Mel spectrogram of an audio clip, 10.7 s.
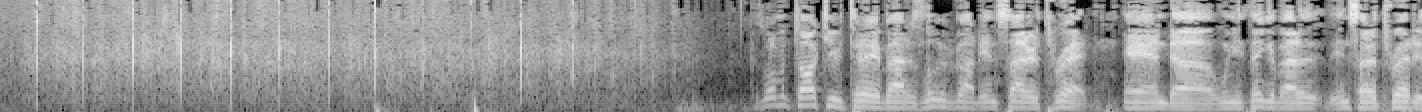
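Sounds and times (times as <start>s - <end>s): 
round of applause: 0.0s - 5.2s
speech: 5.7s - 10.6s.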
